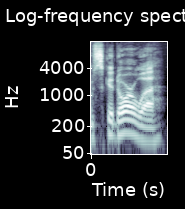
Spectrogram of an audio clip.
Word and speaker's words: Skidorwa: We do have a confirmation, by the way, from Skidorwa that it is W, not V. It is said with a W sound.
